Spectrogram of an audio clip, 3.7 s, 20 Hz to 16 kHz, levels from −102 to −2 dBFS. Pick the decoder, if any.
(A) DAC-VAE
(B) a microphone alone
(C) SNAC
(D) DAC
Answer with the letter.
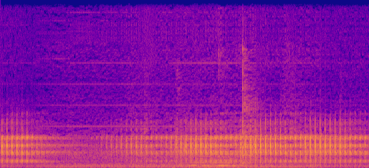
B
